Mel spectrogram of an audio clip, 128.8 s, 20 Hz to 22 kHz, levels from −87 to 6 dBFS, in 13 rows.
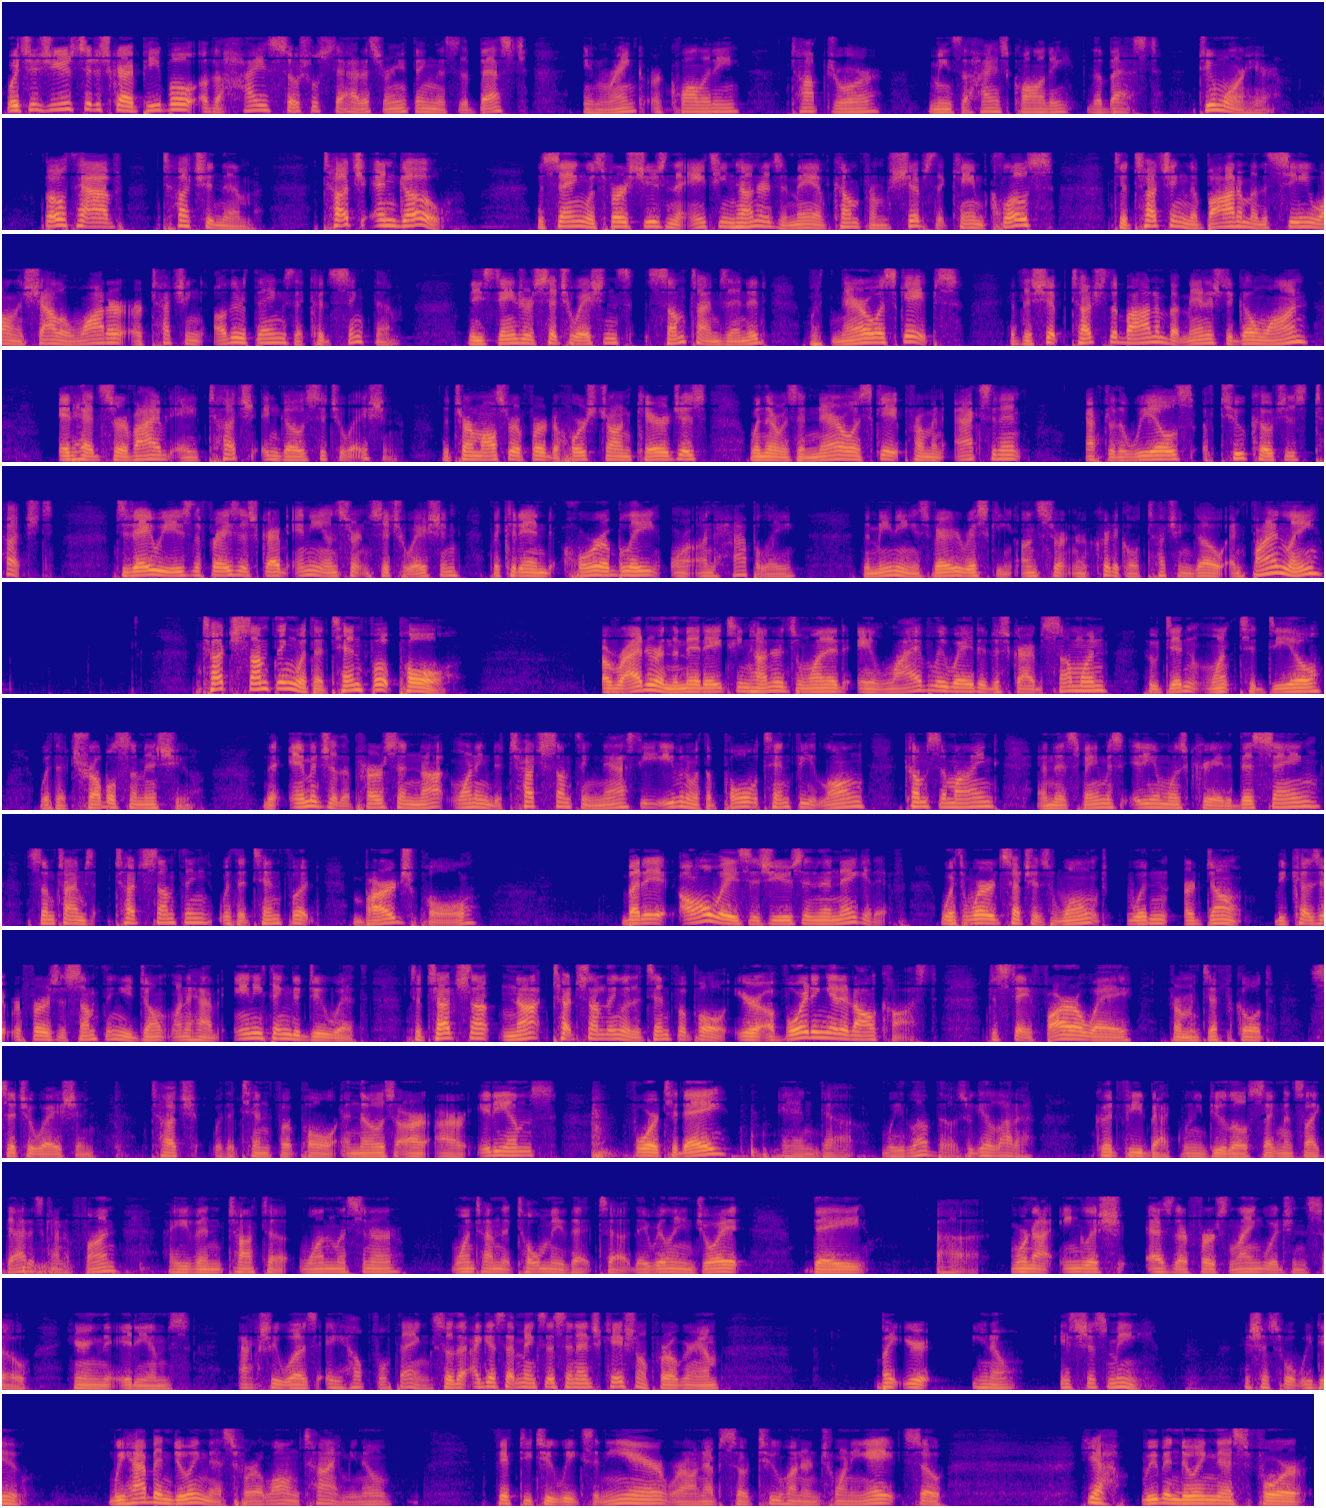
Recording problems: garbled, watery; badly; nothing above 6 kHz

